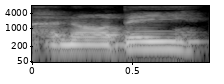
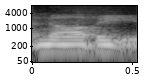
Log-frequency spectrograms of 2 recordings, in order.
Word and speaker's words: Hanabi: what they say but Hanabi because it does look hanab or otherwise of saying it Han a I've heard a few ways of saying it but Hanabi is how it's said correctly and lastly I do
